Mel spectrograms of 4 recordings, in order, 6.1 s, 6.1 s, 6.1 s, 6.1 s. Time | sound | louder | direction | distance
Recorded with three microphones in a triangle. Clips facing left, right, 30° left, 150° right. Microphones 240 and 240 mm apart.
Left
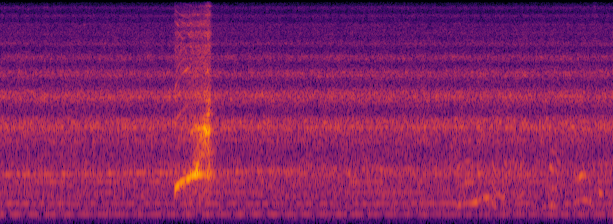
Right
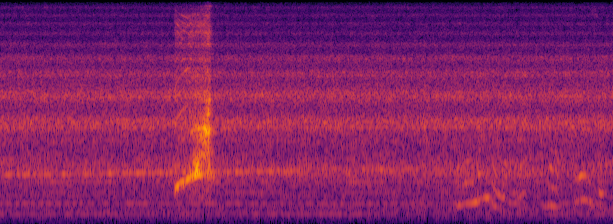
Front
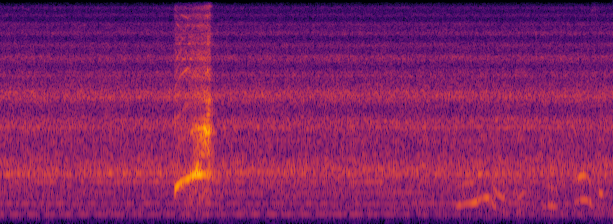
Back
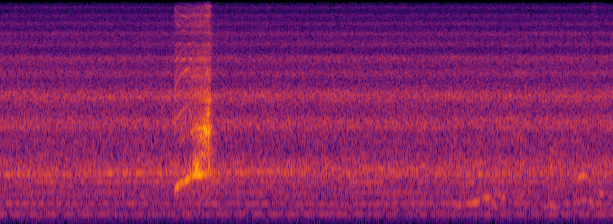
1.7 | a shout | left 3 dB, front 3 dB | 55° left | 1.0 m
4.5 | a woman speaking | right 1 dB, front 3 dB | 5° left | 1.4 m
